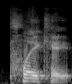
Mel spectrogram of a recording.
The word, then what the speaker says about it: placate: next verb is placate this word has two syllables and the stresses on that first syllable placate and what it means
